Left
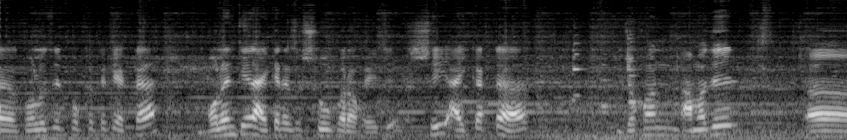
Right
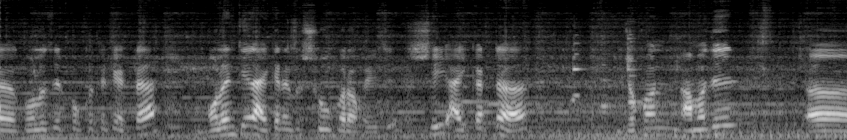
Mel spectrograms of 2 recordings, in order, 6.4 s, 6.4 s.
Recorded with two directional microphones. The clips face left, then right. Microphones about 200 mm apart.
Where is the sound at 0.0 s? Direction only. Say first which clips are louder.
Left 1 dB; 25° left (ahead or behind).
